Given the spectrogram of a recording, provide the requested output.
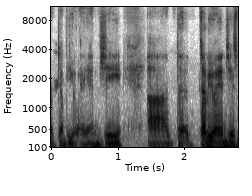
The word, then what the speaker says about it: Wang: The Wang is pronounced Wang, even though it's spelled Wang, it's pronounced Wang.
